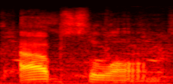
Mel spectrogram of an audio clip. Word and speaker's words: Absolome: You got to pronounce Absalom.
